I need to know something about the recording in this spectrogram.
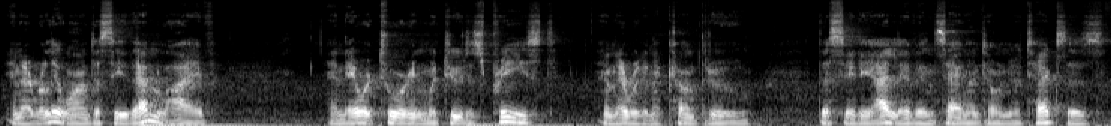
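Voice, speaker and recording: A man with a low, gravelly voice that is still slightly hoarse after an illness. He talks casually and rambles, often stopping to fix his own words. A faint hum of room noise sits under him. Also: moderate pace, darkish tone. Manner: rambling, stops often to correct himself. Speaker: reaction channel host. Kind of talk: casual talk to camera.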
